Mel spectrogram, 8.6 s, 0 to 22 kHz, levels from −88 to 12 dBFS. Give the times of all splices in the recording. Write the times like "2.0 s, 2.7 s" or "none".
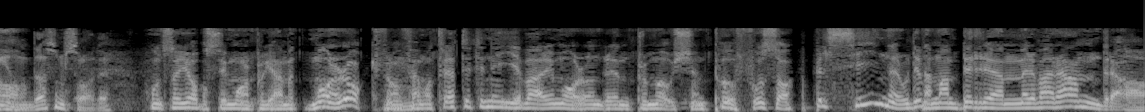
1.5 s, 4.5 s, 6.0 s, 6.9 s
